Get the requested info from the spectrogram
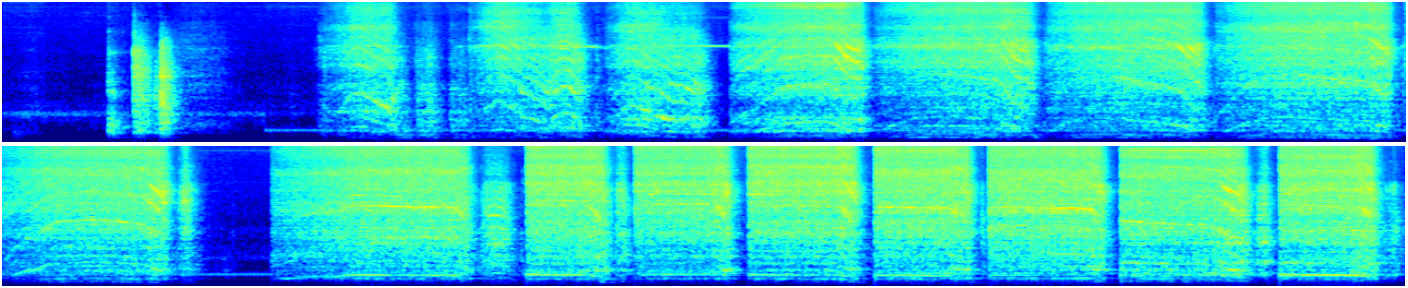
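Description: Cordless drill boring into the chestnut wood of a cabinet's top frame, run in many short trigger bursts of about a second each, its motor speeding up and slowing within each burst. A few sharp knocks come just before the drilling starts.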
